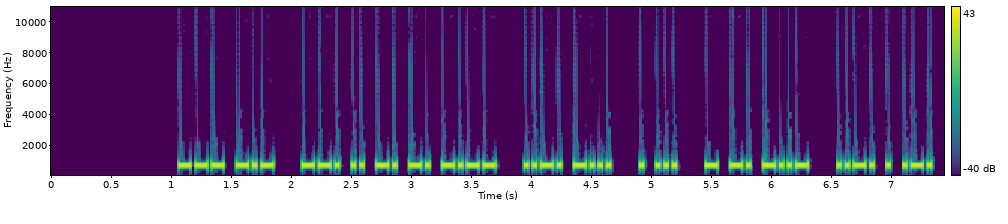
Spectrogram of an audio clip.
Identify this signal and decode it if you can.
Morse code, heard as a keyed tone, about 36 wpm, 700 Hz. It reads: OK GINNY FB ES TNX FER
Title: Practice QSO - Exchange 2 - Info - 35wpm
